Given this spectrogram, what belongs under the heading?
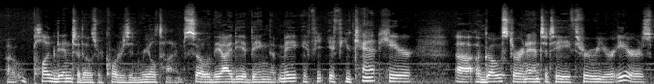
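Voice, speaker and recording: A man, a paranormal researcher telling his experiences in a casual, animated way. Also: mid-range voice. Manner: animated storyteller, acts out quoted voices. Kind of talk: casual storytelling interview.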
